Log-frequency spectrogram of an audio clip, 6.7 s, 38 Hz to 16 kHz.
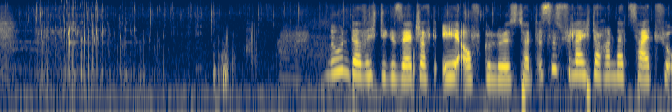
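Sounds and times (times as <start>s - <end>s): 
drinks poured in short splashing bursts: 0.0s - 4.9s
quiet sipping of drinks after a toast: 0.0s - 5.2s
low hiss: 0.0s - 6.7s
speech: 3.3s - 6.7s.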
